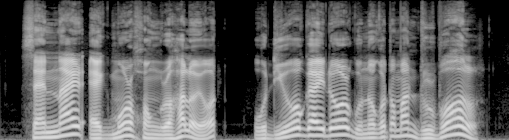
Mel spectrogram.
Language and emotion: Assamese, disgusted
